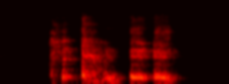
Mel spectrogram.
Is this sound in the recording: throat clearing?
yes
